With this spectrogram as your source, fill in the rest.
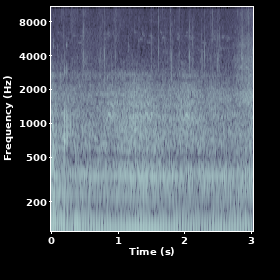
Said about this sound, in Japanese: ヘリコプターヘリコプター多いですね京都さっきからずっと飛び続けてるよ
